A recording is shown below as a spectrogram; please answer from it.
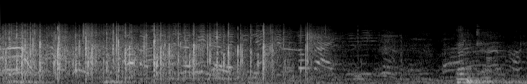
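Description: Applause at a children's summer camp family event, brisk scattered clapping from a small audience for about three seconds, then fading into murmuring voices.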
